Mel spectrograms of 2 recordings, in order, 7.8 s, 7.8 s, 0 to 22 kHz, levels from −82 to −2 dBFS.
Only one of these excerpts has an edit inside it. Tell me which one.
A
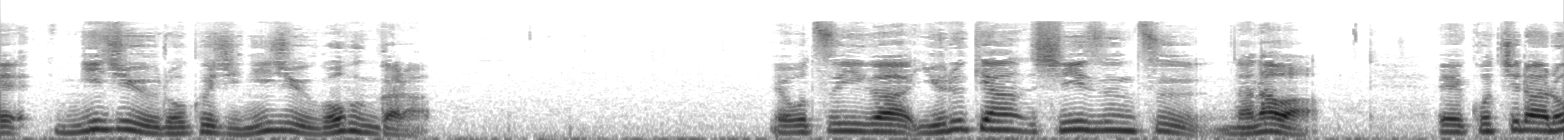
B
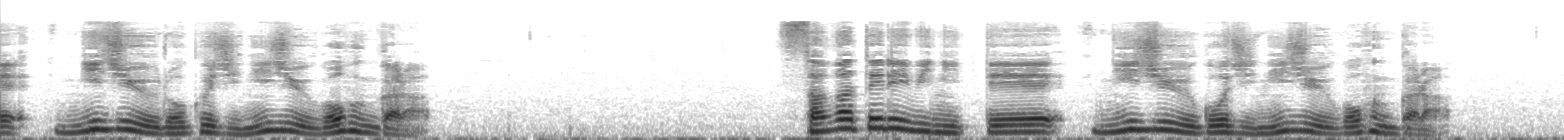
A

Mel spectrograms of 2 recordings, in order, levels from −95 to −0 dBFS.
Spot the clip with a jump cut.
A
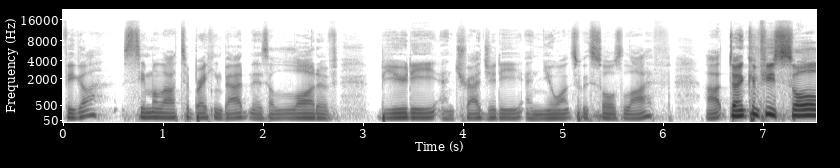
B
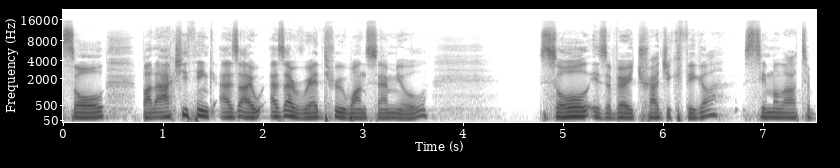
A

